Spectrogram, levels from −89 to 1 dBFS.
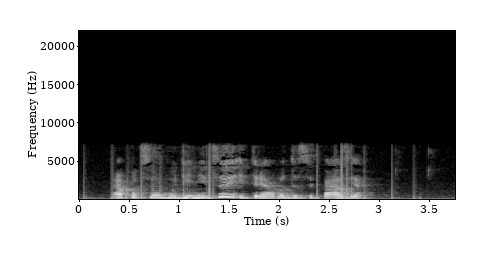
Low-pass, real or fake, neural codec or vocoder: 7.2 kHz; real; none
